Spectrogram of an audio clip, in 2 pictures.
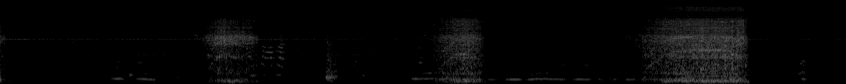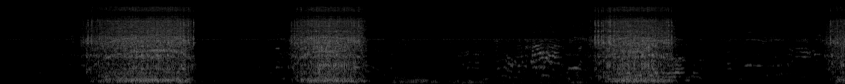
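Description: A sewing machine stitches a circular seam on a knit sweater in quick whirring bursts of one to two seconds, separated by quiet pauses and faint handling sounds.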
